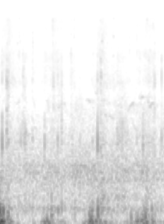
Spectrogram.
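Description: Soft thumps at a walking pace, about one every half second, with the first the loudest: footsteps of a person walking outdoors, heard at the phone's microphone.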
